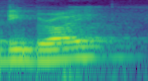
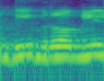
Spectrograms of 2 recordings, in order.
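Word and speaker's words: de Broglie: एक तो डी ब्रोगली ले गए, जिसको आप डी ब्रोगली बोलते हैं, उसका सही प्रोनाउंसिएशन बता दूं, डी ब्रॉय है। लुई डी ब्रॉय बोला जाता है उनकी कंट्री में उन्हें, आप चाहें तो इंडियन इंग्लिश में डी ब्रोगली बोल सकते हैं।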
